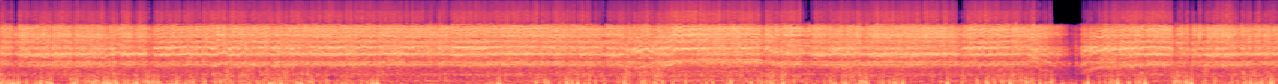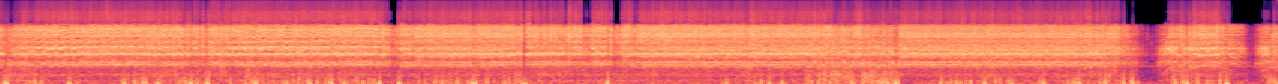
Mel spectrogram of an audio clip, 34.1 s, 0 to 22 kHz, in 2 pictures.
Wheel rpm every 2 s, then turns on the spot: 220, 230, 230, 230, 260, 250, 220, 150, 220, 230, 220, 220, 230, 210, 210, 200, 100.
none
